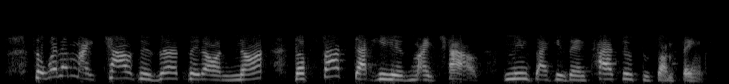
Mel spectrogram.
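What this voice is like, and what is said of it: Nigerian accent. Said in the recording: “I hear a beautiful accent. Where do you originate? ... Nigeria. West Africa.”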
